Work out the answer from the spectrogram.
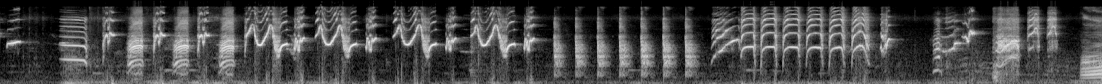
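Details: Lively cage starling chatter meant as training song for other birds: loud, dense string of looping whistles and rapid repeated harsh notes, with one stretch of evenly spaced ringing, alarm-like pulses before more scratchy bursts.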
